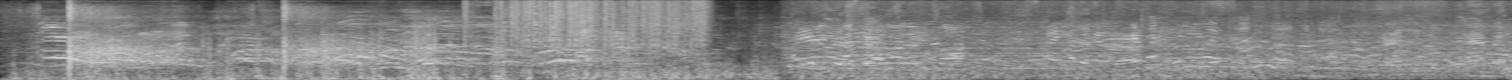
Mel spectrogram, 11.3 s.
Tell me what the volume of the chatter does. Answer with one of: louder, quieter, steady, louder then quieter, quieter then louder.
steady.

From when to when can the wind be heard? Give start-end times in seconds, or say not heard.
0.0-9.6.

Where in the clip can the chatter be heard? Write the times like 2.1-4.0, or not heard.
0.1-11.2.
